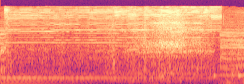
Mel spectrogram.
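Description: Electric hair clipper running with a faint, steady buzz.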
